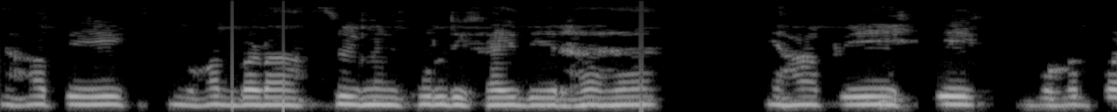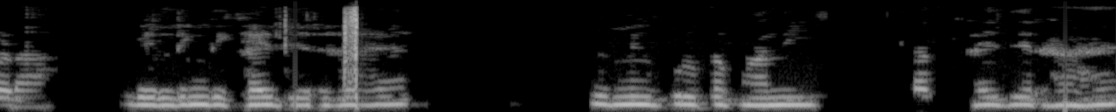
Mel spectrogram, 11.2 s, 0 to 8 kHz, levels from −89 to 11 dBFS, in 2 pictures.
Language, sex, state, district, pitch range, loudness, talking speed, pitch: Hindi, female, Chhattisgarh, Balrampur, 195-210 Hz, -25 LUFS, 150 wpm, 200 Hz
